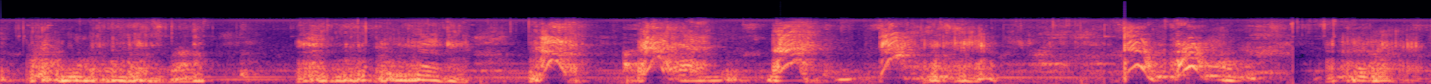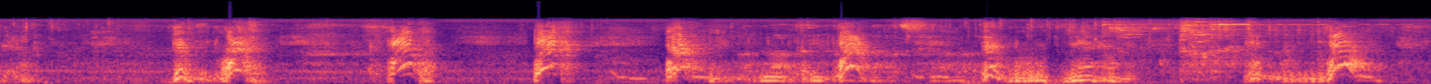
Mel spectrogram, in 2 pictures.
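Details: Two pet dogs, a Pomeranian Chihuahua and a Jack Russell Terrier, play-fighting ferociously on a bed: continuous rough growling broken by sharp barks and snarls, nearly without pause.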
